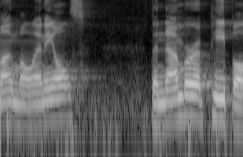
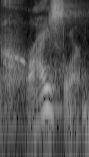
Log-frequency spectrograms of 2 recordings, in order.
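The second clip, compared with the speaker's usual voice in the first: dismissive mock sigh; 7 dB quieter than usual. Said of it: "Everyone's like".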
